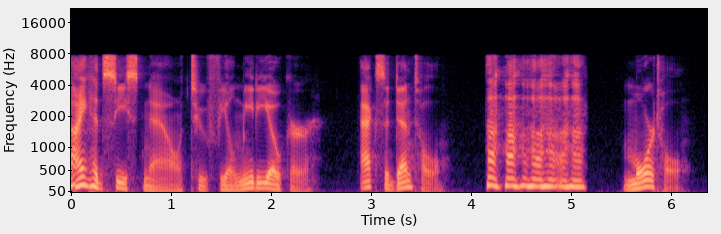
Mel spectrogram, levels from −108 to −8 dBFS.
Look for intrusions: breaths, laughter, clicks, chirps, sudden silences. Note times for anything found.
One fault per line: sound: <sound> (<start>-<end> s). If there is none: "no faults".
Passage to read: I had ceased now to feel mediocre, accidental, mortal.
sound: laugh (4.2-5.2 s)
